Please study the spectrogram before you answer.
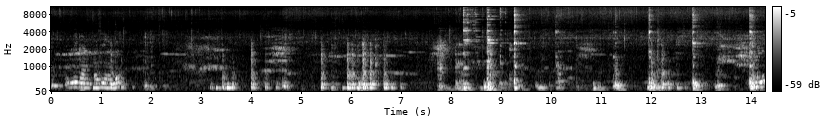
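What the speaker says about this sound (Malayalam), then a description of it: "ഇനി തക്കാളി നല്ലോണം വാടി വരുന്ന ടൈമിൽ നമുക്ക് ഉള്ളിയിട്ട് മിക്സ് ചെയ്യാം." Onions and tomato sizzle softly in a pan for chicken kadai while a spoon stirs and scrapes in irregular strokes, with quiet talk and kitchen clatter mixed in.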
